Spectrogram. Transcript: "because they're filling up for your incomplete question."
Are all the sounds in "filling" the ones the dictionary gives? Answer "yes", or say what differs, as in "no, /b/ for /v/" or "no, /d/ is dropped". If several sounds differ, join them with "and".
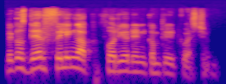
yes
